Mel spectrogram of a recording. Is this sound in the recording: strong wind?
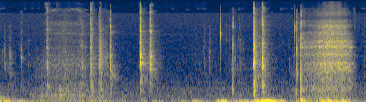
no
